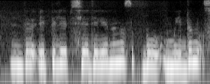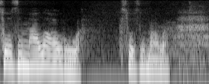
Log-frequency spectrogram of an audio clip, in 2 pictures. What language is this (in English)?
Kazakh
